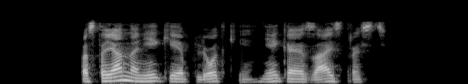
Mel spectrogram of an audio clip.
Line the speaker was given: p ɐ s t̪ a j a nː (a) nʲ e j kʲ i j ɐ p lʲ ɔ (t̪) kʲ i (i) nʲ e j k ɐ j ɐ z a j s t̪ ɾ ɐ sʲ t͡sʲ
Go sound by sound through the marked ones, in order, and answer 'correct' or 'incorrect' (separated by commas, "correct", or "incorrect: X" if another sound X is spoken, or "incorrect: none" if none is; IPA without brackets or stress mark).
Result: incorrect: ɐ, correct, correct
